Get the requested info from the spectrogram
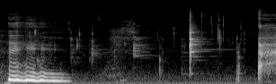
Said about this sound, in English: I was trying to do that stealthily, but then the little tab went clink, and I'm like, oh, fuck.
